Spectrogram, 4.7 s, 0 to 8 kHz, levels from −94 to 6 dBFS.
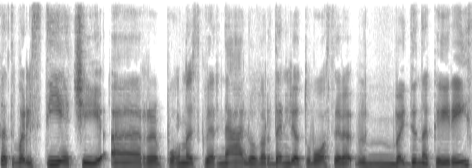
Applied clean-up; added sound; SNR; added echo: neural mask model DeepFilterNet 3.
